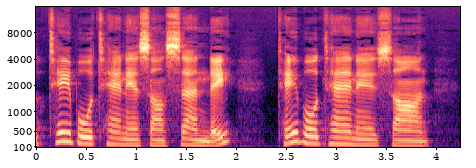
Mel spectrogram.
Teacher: tennis 跟后面那个 on 轻轻地会连一下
